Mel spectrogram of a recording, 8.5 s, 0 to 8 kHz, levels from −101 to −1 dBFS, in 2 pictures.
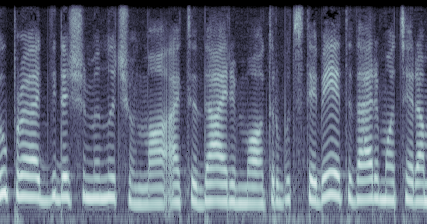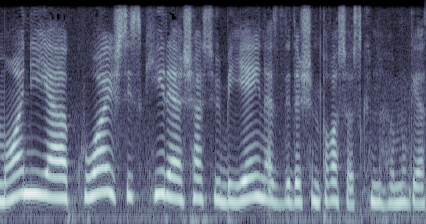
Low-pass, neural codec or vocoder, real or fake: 7.2 kHz; codec, 24 kHz, 0.9 kbps, WavTokenizer, medium speech release version 1; fake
